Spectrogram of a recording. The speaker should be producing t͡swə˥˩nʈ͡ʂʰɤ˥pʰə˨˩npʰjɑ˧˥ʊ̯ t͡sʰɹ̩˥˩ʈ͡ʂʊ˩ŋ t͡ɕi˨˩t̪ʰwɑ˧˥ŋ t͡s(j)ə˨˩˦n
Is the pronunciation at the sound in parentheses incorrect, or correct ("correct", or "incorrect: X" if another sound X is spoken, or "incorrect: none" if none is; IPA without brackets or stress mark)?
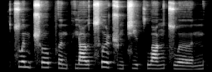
incorrect: w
